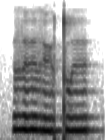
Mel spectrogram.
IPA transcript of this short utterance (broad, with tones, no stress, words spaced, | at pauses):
ðɨ˦ðy˧tʷɨ˦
